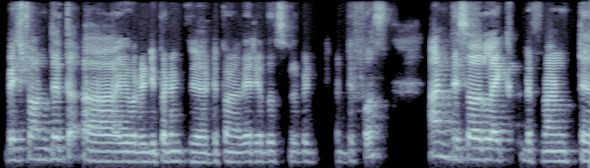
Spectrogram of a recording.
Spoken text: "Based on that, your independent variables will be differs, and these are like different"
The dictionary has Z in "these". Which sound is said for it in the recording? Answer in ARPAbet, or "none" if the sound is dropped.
S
